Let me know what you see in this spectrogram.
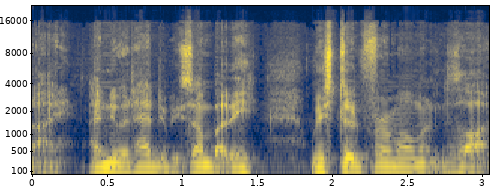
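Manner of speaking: ordinary delivery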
